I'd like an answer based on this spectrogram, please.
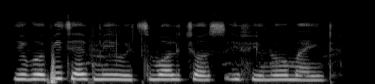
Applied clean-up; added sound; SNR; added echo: none; none; none; none.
